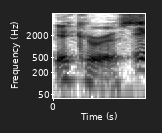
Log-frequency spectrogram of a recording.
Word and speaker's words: IKAROS: I don't know if I pronounced that right. Icarus? – Mm, sounds like Icarus.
